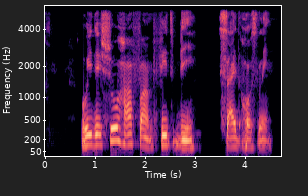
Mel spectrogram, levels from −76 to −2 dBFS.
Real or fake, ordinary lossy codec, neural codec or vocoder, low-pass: real; none; none; 5.4 kHz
